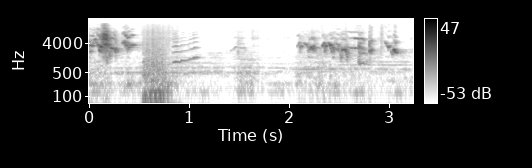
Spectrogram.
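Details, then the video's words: Budgerigar (bajri) chicks at feeding time in a breeding setup give high, raspy, chattering squeaks in quick bursts, with a brief broadband rustle and a pause before the chatter resumes. "Bajri chicks feeding time"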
